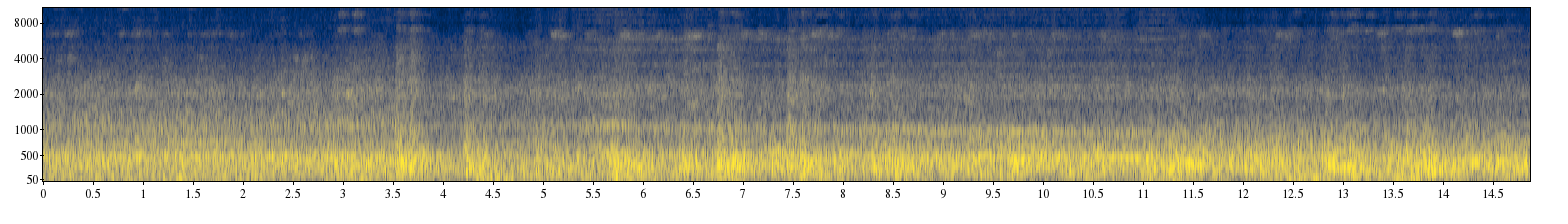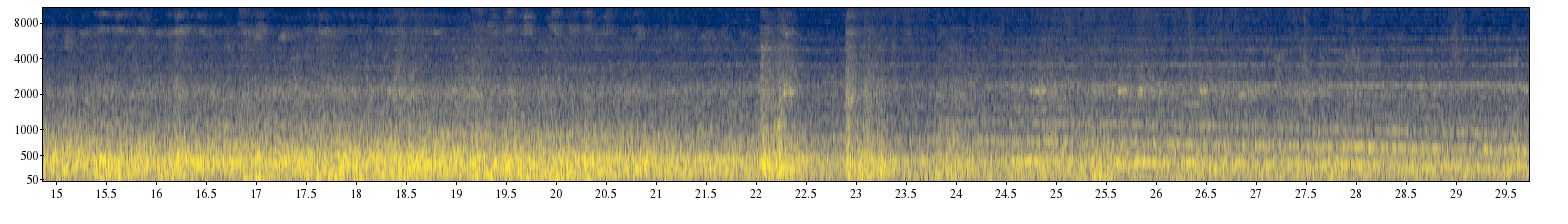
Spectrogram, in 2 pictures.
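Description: Inside a car of an 81-740 articulated metro train running through a tunnel: a steady rumble of wheels on rail with the whine of the traction drive, and a few sharp knocks, two of them about 22 seconds in. Over the last several seconds the whine slides down in pitch as the train slows.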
